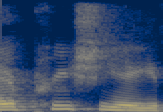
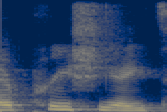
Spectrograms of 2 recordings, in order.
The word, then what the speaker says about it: appreciate: appreciate and in it there's a glottal t there so i'm not pronouncing it but there is a sound there where I am stopping the flow of air and then releasing it.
